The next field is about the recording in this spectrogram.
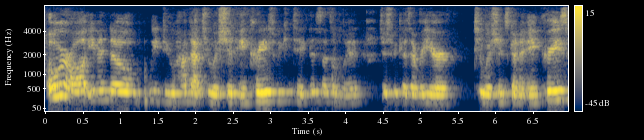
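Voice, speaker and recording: A woman's voice: medium pitch, mellow. Young woman giving a casual report, echoey. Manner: casual, reads notes with ums and slips. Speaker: student government officer giving legislative report. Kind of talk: meeting report. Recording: echoey room, distant mic, dull sound.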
